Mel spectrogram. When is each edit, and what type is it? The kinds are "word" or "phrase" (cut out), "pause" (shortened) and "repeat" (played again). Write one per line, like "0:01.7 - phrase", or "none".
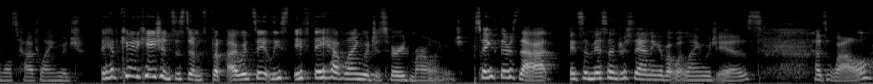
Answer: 0:04.1 - word
0:04.8 - word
